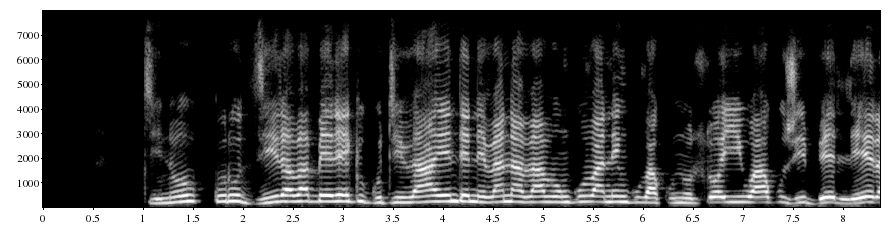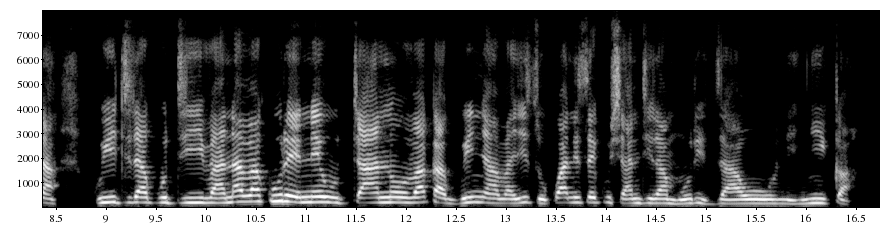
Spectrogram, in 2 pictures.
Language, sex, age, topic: Ndau, male, 50+, health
